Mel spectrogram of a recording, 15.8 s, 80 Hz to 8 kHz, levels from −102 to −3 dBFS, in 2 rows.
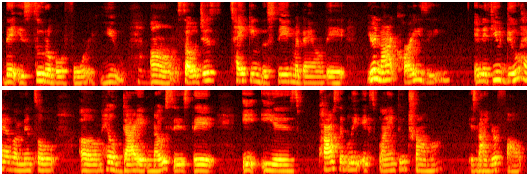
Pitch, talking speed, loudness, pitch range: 175 Hz, 140 wpm, -31 LUFS, 165-205 Hz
